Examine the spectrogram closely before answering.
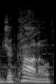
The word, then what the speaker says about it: Giacchino: I think that's actually how you pronounce his name, Giacchino.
